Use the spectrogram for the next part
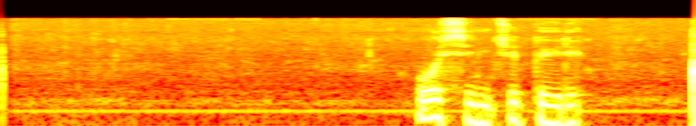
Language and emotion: Russian, neutral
